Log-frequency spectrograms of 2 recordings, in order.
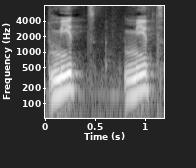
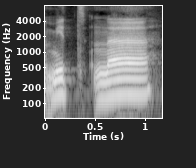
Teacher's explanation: Jadi ada nafas yang mengalir ketika kita mengucapkannya. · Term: hamas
